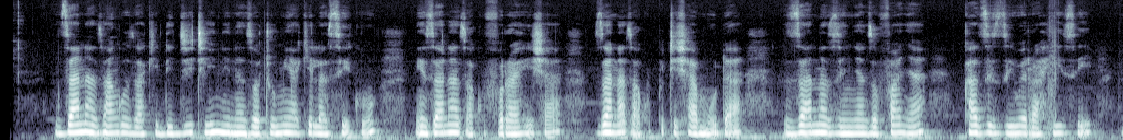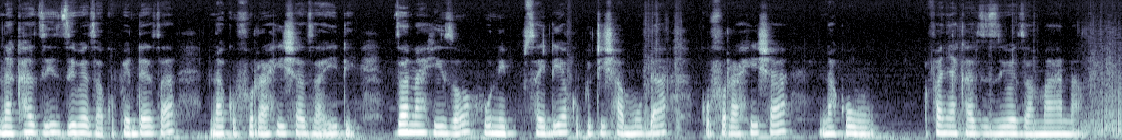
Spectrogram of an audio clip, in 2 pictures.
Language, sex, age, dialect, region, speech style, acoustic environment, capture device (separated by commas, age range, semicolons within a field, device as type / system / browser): Swahili, female, 18-24, Kenya - Nairobi Sheng-influenced, Kenya, relaxed, nature, mobile / Linux / Chrome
